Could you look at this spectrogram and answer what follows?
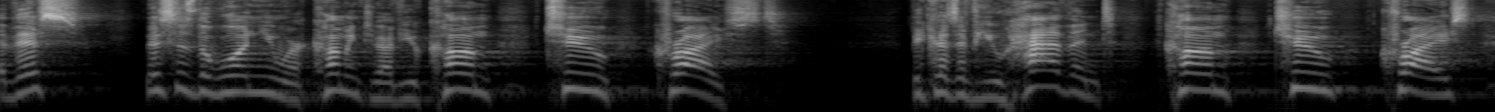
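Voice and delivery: loud, high, hammered pulpit warning; urgent preacher's challenge; impassioned preaching. Real, not acted. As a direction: drive each phrase home at full force.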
